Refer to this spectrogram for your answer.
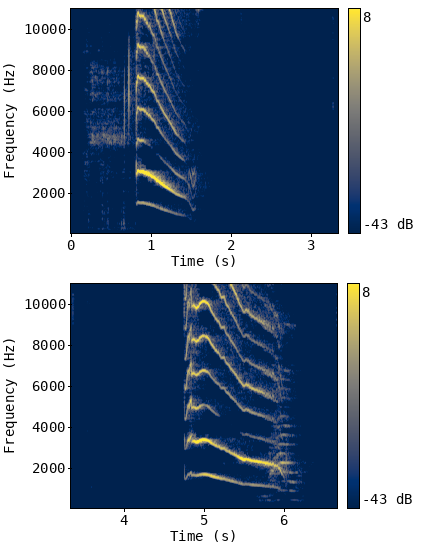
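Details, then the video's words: Kitten sitting on a chair, giving two high, thin meows several seconds apart, each starting bright and sliding downward in pitch, with silence in between. "baby cat sounds cute kitten kitty cat on the chair"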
